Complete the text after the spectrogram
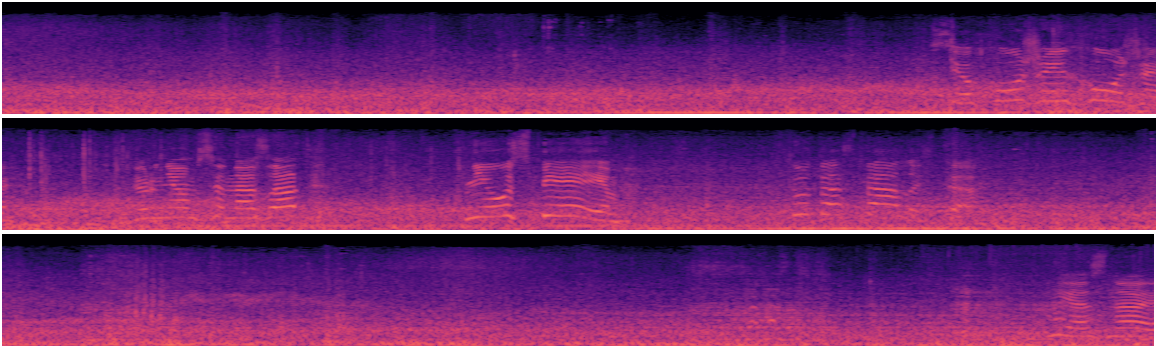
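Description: Wind blows through a snowstorm.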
